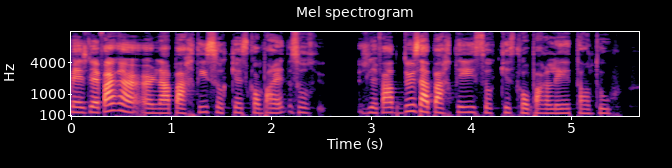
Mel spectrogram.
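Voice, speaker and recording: A woman talks at a very fast pace in a medium pitch with fairly even intonation. The recording is very clean, with a silent background and a dry, close sound with no echo. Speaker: podcast co-host; self-employed worker. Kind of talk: casual chat.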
